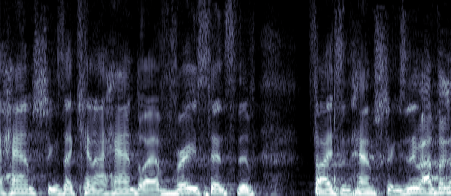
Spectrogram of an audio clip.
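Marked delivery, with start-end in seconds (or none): none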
